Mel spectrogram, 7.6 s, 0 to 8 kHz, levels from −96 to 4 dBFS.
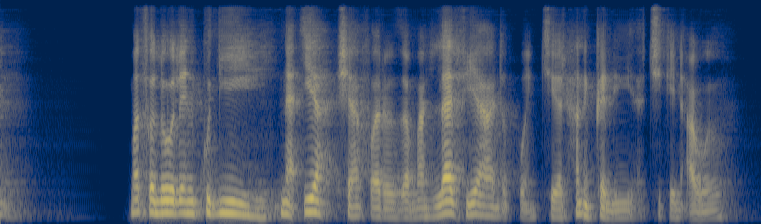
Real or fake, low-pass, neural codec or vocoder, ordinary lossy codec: fake; 7.2 kHz; codec, 16 kHz, about 1 kbps, DyCAST, with the encoder's durations; none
